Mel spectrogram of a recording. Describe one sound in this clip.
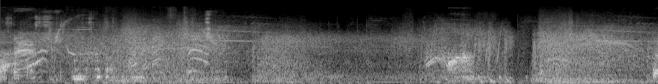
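Energy blasts whoosh and crackle in a fight.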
